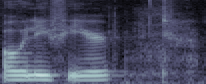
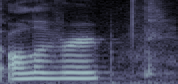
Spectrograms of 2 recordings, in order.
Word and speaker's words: Olivier: the way, his name, Olivier. In English it would be Oliver, but we call him Olivier. It's spelled in the Dutch way.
